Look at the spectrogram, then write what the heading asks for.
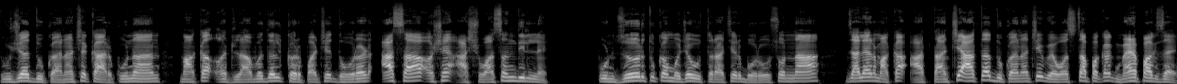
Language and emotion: Goan Konkani, angry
